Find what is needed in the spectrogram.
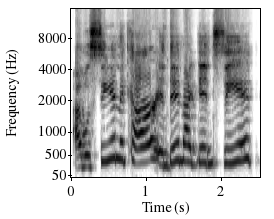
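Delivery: high, fussing worried voice; worried lady. Retold or imitated. Passenger relieved to see the car, high and fretful. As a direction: fuss over the driver. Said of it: "she said".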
